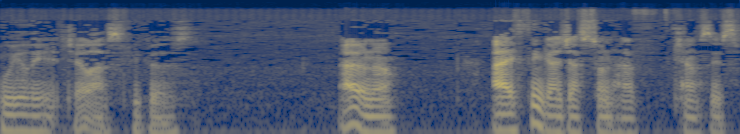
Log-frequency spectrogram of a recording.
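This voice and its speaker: With a Japanese accent, a man speaks at a fairly low pitch with vocal fry. His pitch variation is ordinary. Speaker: vlogger. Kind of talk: casual vlog monologue. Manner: slow, repetitive; halting.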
